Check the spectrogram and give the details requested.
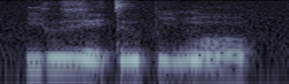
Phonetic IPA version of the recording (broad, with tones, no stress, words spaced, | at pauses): jɨ˦ ɣe˨tɨ˦ pi˨˦ŋɔ̃˨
